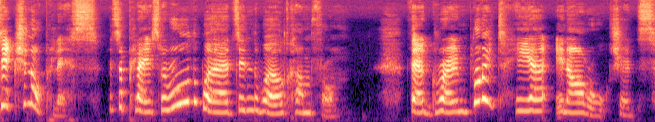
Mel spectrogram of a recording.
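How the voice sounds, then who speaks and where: In a put-on character voice, a woman speaks at a moderate pace with an extremely high pitch, very wide pitch swings and big swings in loudness. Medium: read story. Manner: officious, impatient.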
